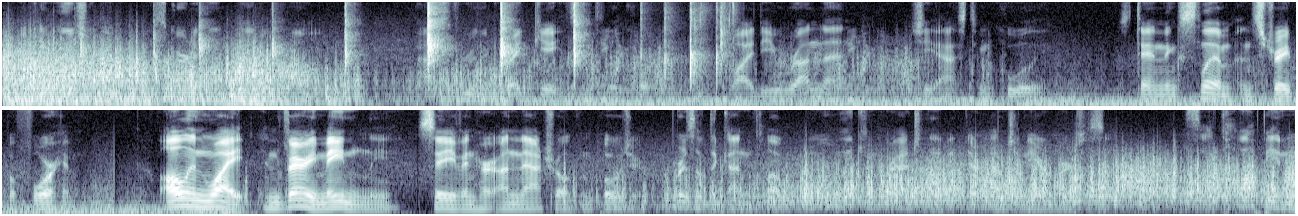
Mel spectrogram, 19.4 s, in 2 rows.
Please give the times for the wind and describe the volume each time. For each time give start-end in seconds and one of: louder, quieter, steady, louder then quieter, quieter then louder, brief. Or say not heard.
0.0-19.3 quieter then louder.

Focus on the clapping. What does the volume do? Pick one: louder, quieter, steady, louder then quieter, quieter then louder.
louder then quieter.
